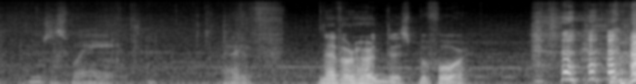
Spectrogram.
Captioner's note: deadpan; laughter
